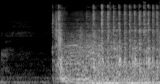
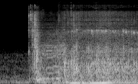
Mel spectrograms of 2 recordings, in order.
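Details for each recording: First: Detroit 6V92 diesel in an MCI bus conversion, cold start despite block heater: catches into rough idle with sharp higher-pitched ticking from a partly lost exhaust manifold gasket leak. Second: Detroit 6V92 diesel in an MCI bus conversion, still warm, after replacing the exhaust manifold gasket: it cranks briefly, fires within a second and settles into an even rumble with no ticking from the manifold leak. Normal start.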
